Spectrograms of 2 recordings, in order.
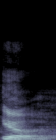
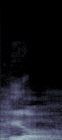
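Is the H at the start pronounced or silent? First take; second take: silent; pronounced. First: The word begins with a vowel sound, H silent. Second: The word begins with an audible H sound. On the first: The speaker calls it right. "we pronounce it as ear" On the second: The speaker calls it wrong. "not a here"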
